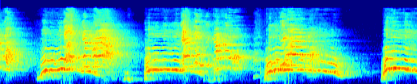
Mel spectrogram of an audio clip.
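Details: Indoor female Moluccan cockatoo talking to someone on a couch, voicing four separate drawn-out phrases, each a rough, warbling, speech-like sound rising then falling, with short silences between.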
